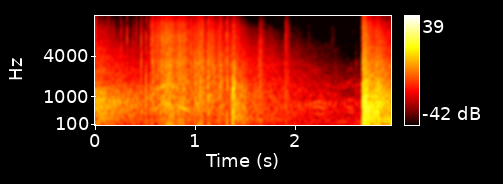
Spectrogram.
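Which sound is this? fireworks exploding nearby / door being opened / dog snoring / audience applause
fireworks exploding nearby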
